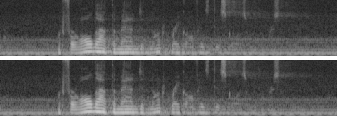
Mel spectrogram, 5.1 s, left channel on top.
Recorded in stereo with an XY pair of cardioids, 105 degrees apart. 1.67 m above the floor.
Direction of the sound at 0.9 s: 10° right.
